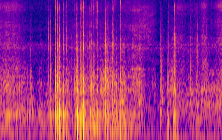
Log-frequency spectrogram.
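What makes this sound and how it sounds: Long painted fingernails scratch and tap on the lid of a large, flat, closed black cardboard box, which sounds hollow. Quick, irregular bursts of dry scratching and soft, dull taps die away almost at once, standing only a little above a steady low background hiss.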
